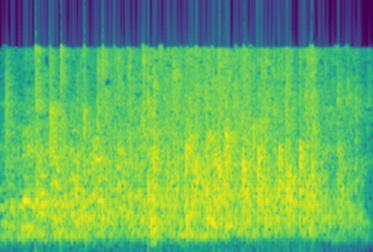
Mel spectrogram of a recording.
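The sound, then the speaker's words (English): A group of people claps steadily for about five seconds, a dense wash of many overlapping hand claps at even loudness that tapers off briefly at the end. “Yeah, we all want to clap.”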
